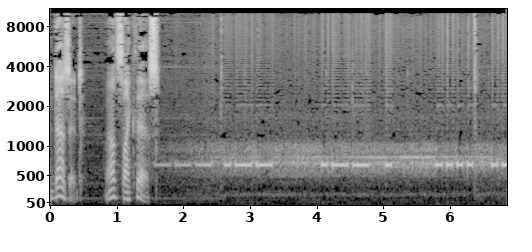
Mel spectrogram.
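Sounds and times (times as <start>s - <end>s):
speech: 0.0s - 1.7s
constant radio static hiss: 0.8s - 6.8s
Morse code beeps from an amateur radio receiver: 1.7s - 3.4s, 4.0s - 6.8s.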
